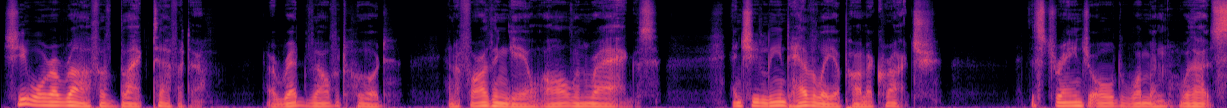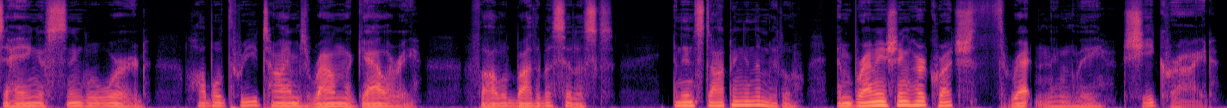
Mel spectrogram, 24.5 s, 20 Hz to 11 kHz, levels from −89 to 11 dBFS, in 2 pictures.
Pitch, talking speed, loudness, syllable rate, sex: 90 Hz, 135 wpm, -20 LUFS, 4.3 syllables/s, male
